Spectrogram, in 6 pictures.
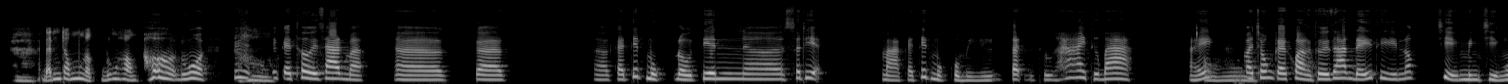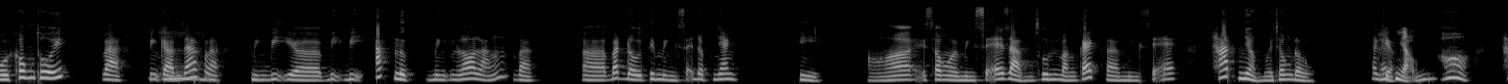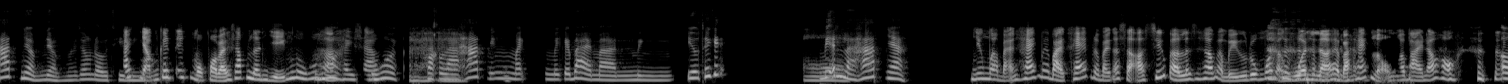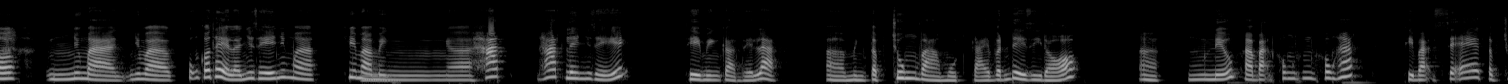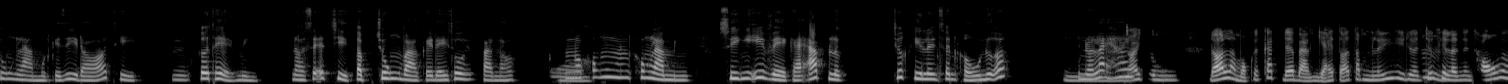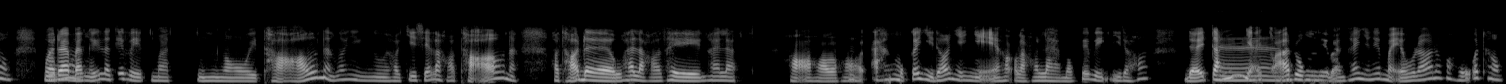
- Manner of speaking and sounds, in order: laugh; chuckle; chuckle
- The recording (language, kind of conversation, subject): Vietnamese, podcast, Bí quyết của bạn để tự tin khi nói trước đám đông là gì?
